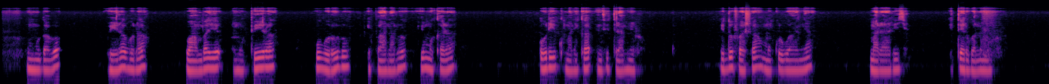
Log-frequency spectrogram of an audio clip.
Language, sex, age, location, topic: Kinyarwanda, male, 18-24, Kigali, health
